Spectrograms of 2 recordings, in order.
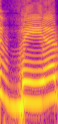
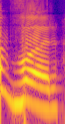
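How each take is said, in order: First: वेयर with an "ay" glide, like wear; wrong pronunciation. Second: वर with a neutral "ur" vowel; correct pronunciation. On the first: Teacher quoting how many learners misread it, wrong pronunciation. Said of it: "बहुत सारे लोग इसे वेयर पढ़ते हैं". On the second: Teacher correcting the wrong reading for learners, correct pronunciation. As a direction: say one-syllable वर, without the "ay" glide. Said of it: "इसकी pronunciation है वर". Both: Shown as a demonstration.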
